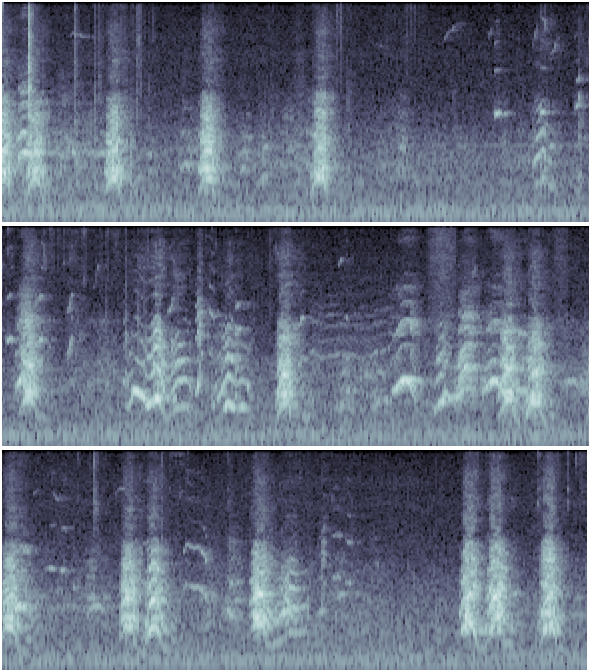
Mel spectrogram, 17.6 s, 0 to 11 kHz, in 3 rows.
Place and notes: Valparaíso, Chili - Dog barking in the hills of Valparaiso (Chile)
In a street from the high part of Valparaiso, on top of the hill, a dog barking, some others answering far away. Light voices of neighbors and light wind.
Recorded by a MS Setup Schoeps CCM41+CCM8
In a Cinela Leonard Windscreen
Sound Devices 302 Mixer and Zoom H1 Recorder
Sound Reference: 151202ZOOM0008
GPS location isn't exact.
